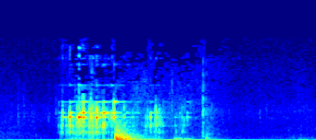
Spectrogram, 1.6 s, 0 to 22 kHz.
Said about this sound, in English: Well, bringing it back to State 38, because it is that time to add a little bit of ice. A little ice and chill.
